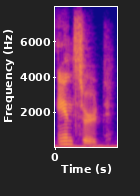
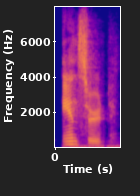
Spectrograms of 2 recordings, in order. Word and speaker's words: answered: In this word, the W is not pronounced, okay, and we do have an ed ending here. So instead of answered, it's answered, answered. Answered.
